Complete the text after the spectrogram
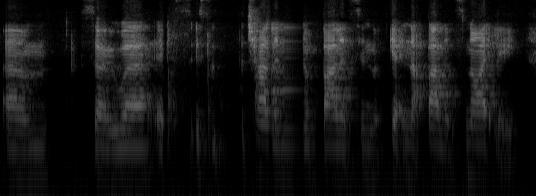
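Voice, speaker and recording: A woman with a fairly low pitch speaks at a moderate pace in a monotone, flat way, with big swings in loudness. Noticeable background noise runs beneath her. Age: 20s. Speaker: musical theatre performer.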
